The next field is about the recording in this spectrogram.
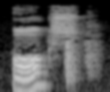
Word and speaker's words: AUX: And John, we've got you on to talk about your new film, AUX.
